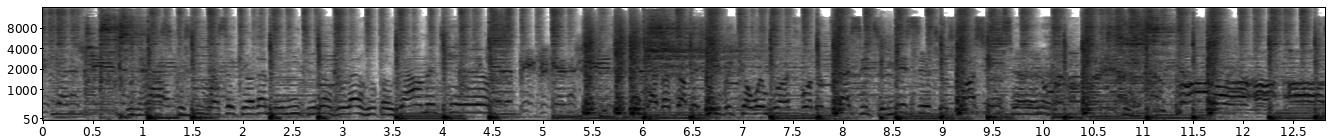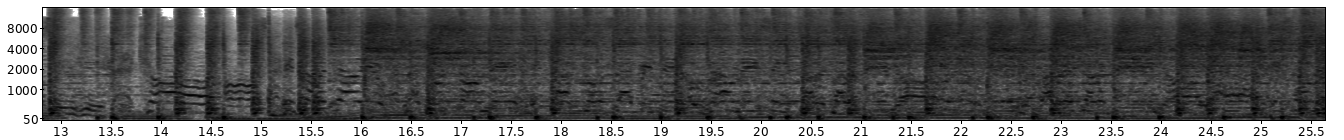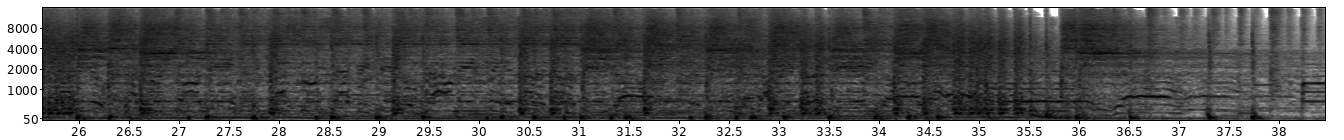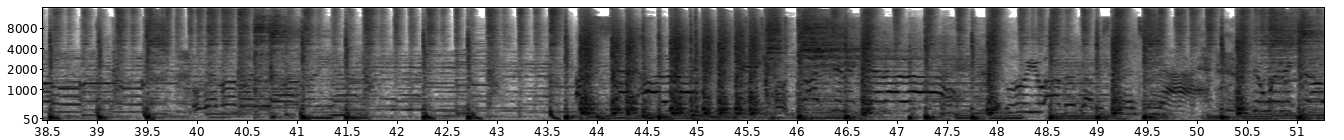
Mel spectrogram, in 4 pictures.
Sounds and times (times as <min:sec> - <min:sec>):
Music: 0:00.0 - 0:51.2.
